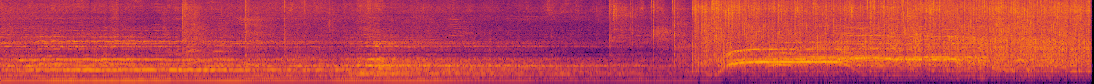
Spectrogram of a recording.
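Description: Feet tap and shuffle on a wooden stage.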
